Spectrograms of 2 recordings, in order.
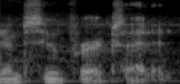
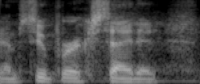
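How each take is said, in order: First: The voice sounds flat and not excited. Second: The voice sounds genuinely upbeat and excited. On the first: Something may be wrong despite the words. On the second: The person really is happy with their progress.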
